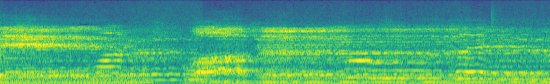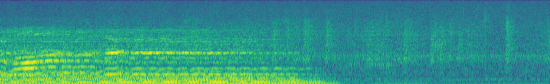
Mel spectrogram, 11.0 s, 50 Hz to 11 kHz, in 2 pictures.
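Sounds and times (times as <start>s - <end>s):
vocal group held chord: 0.0s - 8.4s
faint vinyl crackles: 8.2s - 11.0s.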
